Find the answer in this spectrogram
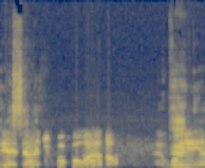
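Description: Only speech: a man talking in short phrases with pauses, his voice thin and narrow as if over a phone or radio line.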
